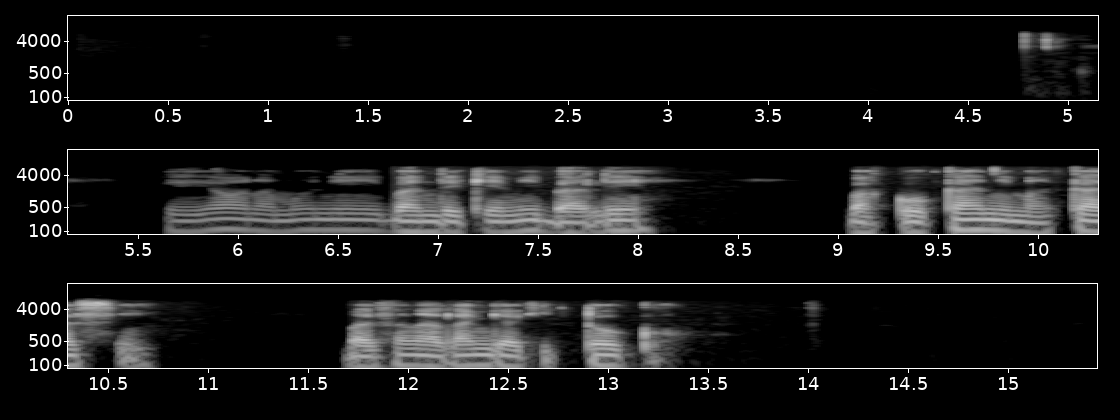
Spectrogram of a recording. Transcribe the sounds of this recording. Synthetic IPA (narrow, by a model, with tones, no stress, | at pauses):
e˨ja˦wa˦na˨mɔ˦ni˦ba˨nde˨kɛ˨mi˦ba˨le˦ | ba˨ko˨ka˦ni˦ma˨ka˦si˨ | ba˨za˦na˨la˦ŋɡi˦ja˨ki˨tɔ˦kɔ̥˨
